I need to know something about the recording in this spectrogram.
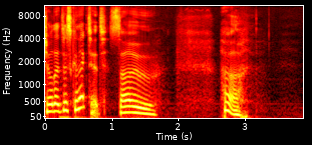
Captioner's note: inhales; sigh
